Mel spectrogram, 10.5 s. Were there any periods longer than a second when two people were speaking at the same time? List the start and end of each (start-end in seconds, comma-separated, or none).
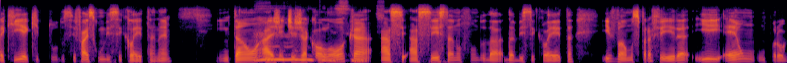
3.4-5.2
